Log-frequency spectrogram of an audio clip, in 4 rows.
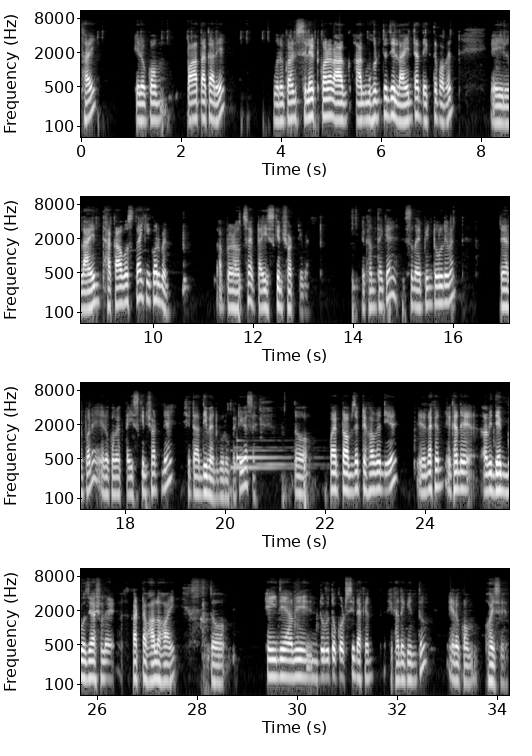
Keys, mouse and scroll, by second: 10.2-10.6 alt+scroll up 3, 22.0-22.8 alt+scroll down 1, 22.8 alt+scroll up 1, 27.9 alt+scroll up 4.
